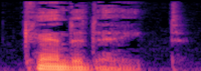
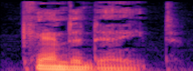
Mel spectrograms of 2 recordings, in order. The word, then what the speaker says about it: candidate: Who is the other candidate? Candidate. Other pronunciation, candidate. Both pronunciations are common in English. The candidate, the candidate. You decide which one you like.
